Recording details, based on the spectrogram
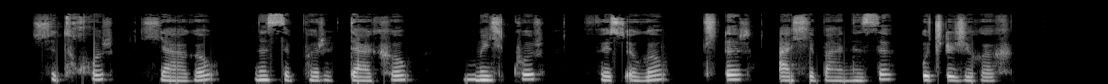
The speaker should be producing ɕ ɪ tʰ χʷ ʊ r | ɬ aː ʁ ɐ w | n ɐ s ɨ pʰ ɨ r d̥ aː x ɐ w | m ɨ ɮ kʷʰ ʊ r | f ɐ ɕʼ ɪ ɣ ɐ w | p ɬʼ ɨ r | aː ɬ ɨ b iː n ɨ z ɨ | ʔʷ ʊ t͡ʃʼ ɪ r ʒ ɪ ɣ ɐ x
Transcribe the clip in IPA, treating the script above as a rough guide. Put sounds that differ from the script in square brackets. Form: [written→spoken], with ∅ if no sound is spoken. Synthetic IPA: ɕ ɪ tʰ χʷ ʊ r | ɬ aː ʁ ɐ w | n ɐ s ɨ pʰ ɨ r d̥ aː x ɐ w | m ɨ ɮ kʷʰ ʊ r | f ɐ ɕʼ ɪ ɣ ɐ w | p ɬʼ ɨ r | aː ɬ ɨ b [iː→aː] n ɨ z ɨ | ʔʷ ʊ t͡ʃʼ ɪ [r→∅] ʒ ɪ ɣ ɐ x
